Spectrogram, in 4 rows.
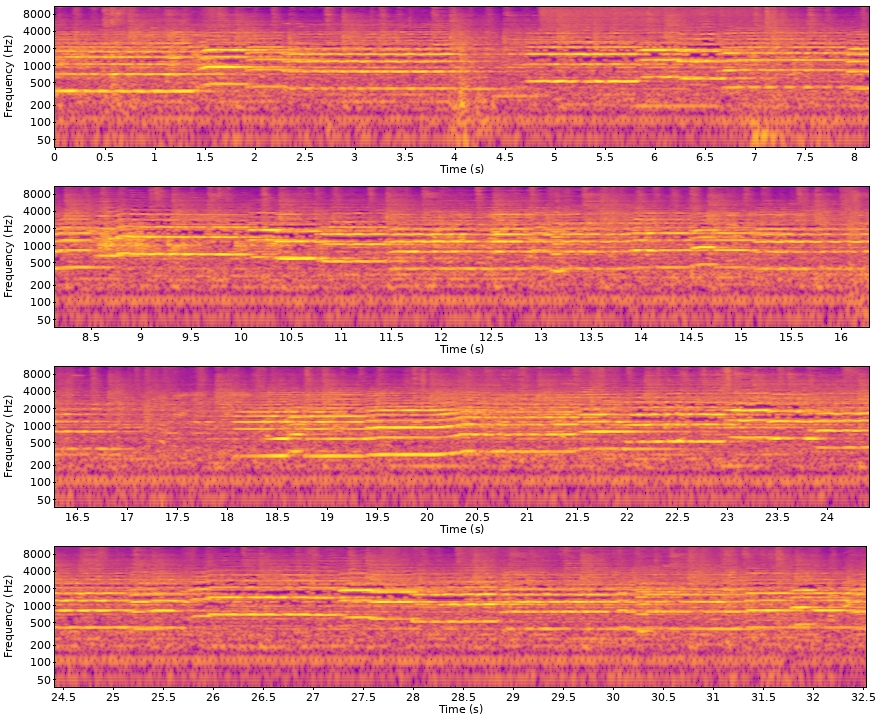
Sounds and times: riding suburban train 0:00.0 - 0:14.8
Street musician plays violin 0:00.0 - 0:32.5
riding suburban train 0:15.4 - 0:19.5

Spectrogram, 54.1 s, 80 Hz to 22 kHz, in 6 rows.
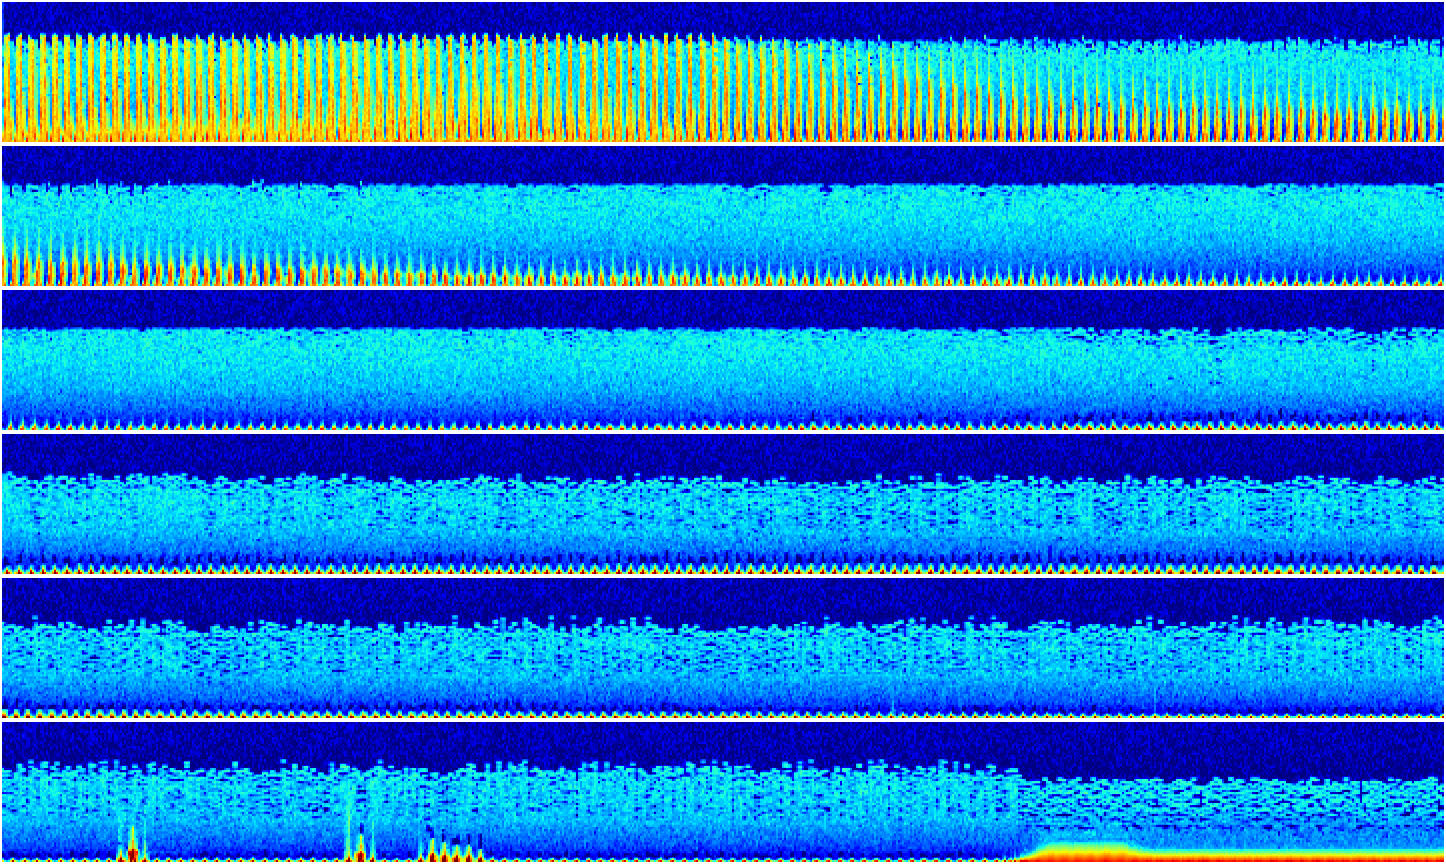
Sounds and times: synth 0:45.8 - 0:46.0
synth 0:47.2 - 0:48.2

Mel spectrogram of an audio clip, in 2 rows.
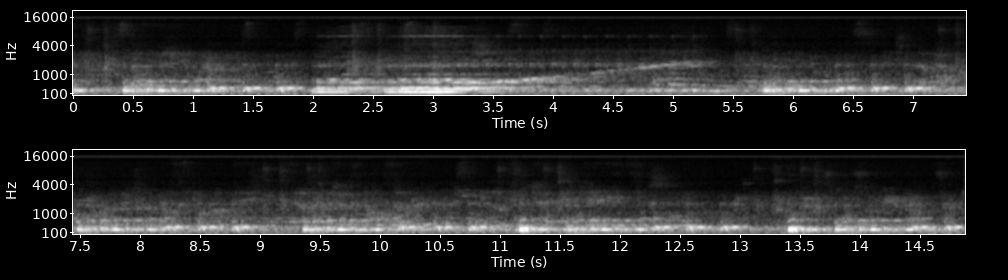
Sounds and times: slotmachine 0:02.0 - 0:05.4

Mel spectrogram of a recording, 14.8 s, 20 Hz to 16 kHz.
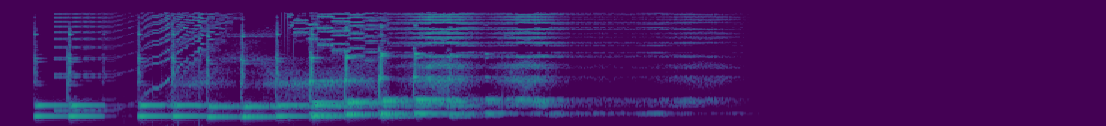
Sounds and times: marimba with multiple effects applied 0:00.5 - 0:07.6

